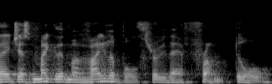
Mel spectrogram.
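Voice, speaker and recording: Speaking at a moderate pace, a man talks with an English accent. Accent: English-sounding (sounds like a Brit). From Germany. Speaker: retail industry consultant. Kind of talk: conference presentation. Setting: video call from home study. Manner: hesitant, many fillers.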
